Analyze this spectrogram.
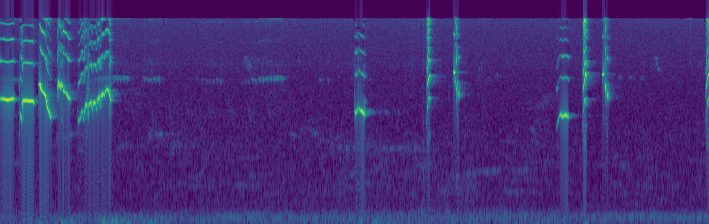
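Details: Young wild-caught Oriental magpie-robin, the black-and-white kacer, during sauna therapy. A burst of sharp whistled notes sliding up and down opens the recording, then scattered brief chirps and whistles follow over faint low background rumble.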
